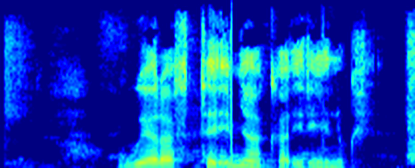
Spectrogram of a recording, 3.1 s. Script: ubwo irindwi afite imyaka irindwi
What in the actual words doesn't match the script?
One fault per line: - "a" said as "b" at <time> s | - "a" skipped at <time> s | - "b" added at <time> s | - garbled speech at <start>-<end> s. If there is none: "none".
- "irindwi" said as "yari" at 1.1 s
